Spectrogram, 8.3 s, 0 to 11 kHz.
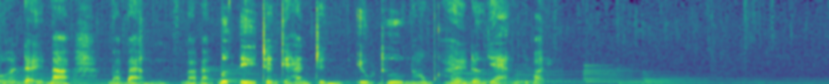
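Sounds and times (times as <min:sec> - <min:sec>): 
steady rain pattering on a surface: 0:00.0 - 0:08.2
speech: 0:00.2 - 0:05.6.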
